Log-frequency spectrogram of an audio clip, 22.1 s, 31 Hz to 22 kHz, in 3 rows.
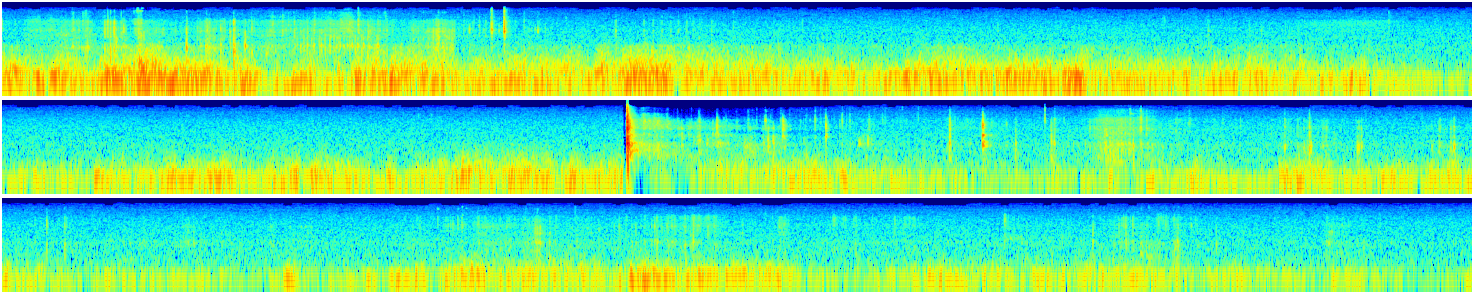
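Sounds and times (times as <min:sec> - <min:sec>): wind noise on microphone: 0:00.0 - 0:22.0
revolver gunshot: 0:10.5 - 0:10.9.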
